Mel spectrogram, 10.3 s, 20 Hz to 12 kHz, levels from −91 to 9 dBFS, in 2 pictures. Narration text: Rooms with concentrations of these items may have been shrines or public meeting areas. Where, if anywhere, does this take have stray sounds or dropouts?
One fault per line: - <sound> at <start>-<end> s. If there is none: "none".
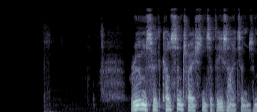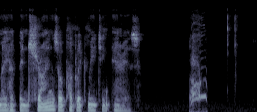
- bark at 8.9-9.3 s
